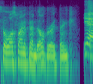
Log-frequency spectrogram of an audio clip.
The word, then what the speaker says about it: Phandelver: um it's vandalsburg it's the lost mine of fendelver i think yeah it's fandelver but it's vandalin yeah you i hate it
